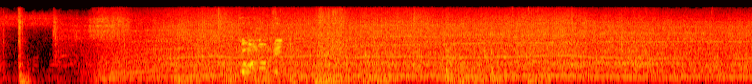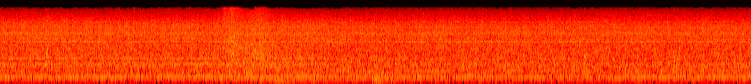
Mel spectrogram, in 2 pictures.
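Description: A sports car engine hums steadily.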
